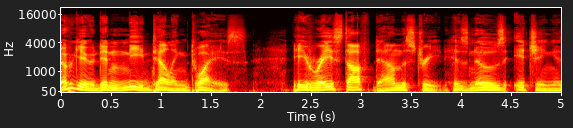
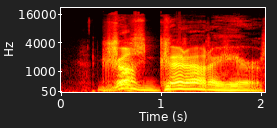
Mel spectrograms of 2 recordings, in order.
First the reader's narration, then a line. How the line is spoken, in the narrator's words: snarled the man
